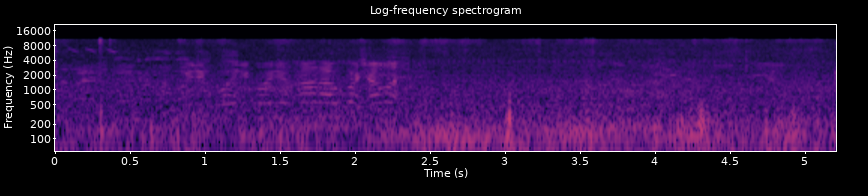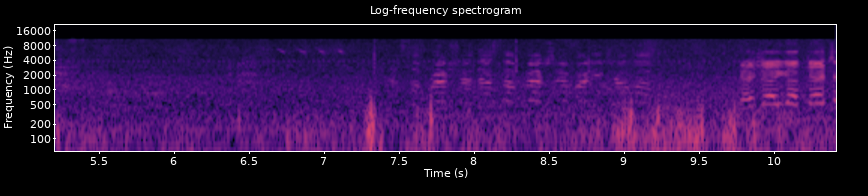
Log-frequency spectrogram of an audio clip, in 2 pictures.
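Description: Men talk and call out to each other outdoors at a distance.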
